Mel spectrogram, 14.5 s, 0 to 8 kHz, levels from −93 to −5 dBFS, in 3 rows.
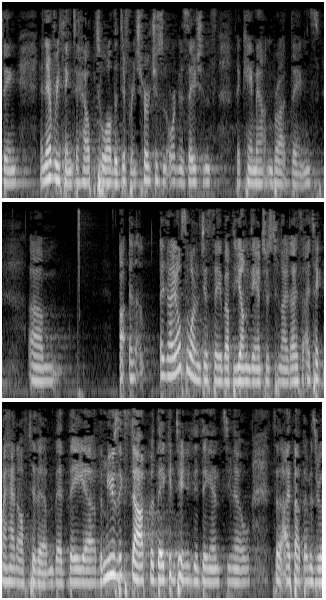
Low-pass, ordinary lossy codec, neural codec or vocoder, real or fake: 7.2 kHz; MP3, 32 kbps; none; real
